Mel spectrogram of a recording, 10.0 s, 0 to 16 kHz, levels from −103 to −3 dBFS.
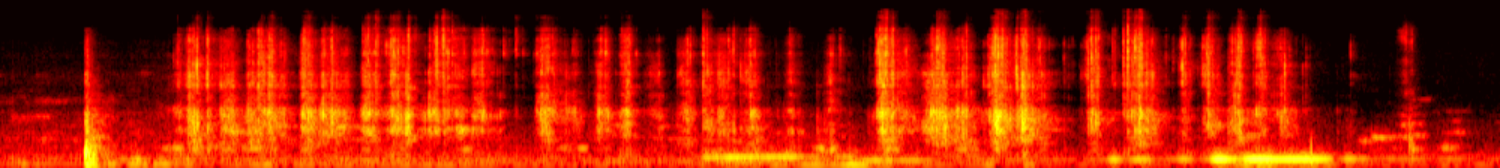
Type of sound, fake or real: real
